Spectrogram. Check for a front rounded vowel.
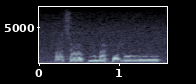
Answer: absent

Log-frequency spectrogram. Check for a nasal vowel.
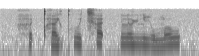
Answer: absent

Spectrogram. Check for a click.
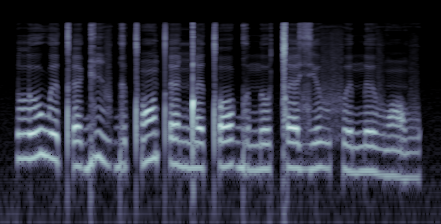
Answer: present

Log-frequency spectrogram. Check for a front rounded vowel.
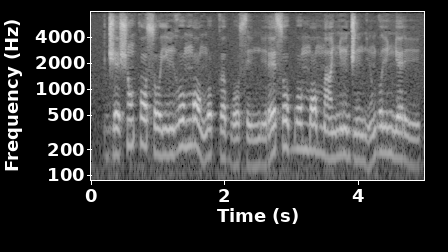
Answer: absent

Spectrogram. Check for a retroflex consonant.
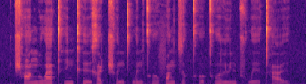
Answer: present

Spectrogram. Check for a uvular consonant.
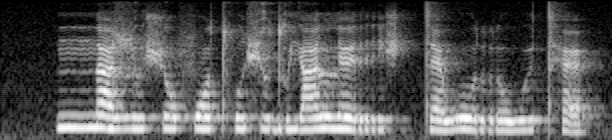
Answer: absent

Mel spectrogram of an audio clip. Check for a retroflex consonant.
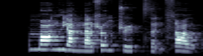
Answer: present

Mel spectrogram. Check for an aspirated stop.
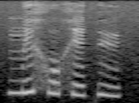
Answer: absent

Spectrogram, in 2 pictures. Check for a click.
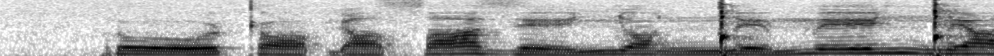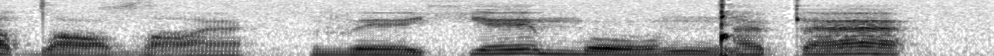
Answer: present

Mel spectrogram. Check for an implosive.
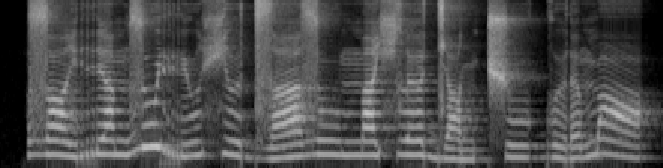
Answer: absent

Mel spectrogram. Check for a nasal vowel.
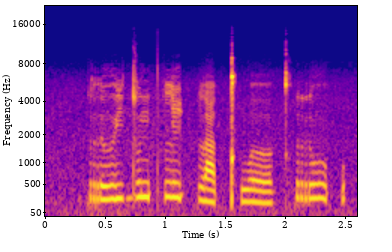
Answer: absent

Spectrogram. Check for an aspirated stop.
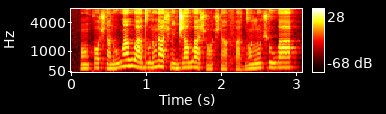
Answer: absent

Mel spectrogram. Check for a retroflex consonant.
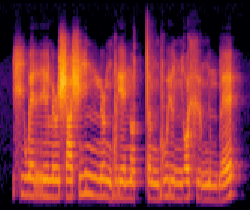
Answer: absent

